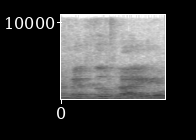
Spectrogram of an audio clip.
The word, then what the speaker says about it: vertebrae: V-nya jangan dibaca V, nanti V-nya ini kepanjangan dari tulisannya vertebrae, tapi bacanya vertebrae. Karena kalau ini AE itu dibaca cuma E-nya aja, ya.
